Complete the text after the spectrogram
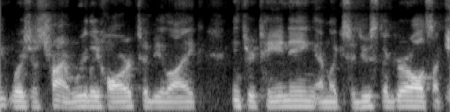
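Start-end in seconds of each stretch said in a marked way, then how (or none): none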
